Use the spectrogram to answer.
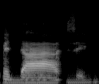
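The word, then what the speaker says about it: Medaase: kindly take note of how we pronounce or mention the medase. It is two letters that has been doubled. That is a vowel a, and so we say medase, and so that is thank you.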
